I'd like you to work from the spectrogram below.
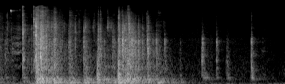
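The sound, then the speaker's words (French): A door in a foley studio is opened and shut: a rough, rattling swing followed by a few sharp latch clicks and knocks, with no voices. “Et dans le studio, il y a plein de portes.”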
